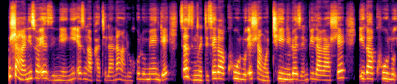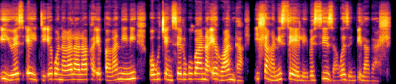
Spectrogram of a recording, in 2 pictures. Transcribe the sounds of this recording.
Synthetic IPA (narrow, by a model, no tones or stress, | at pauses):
inɬaŋanisɔezineŋiʔeziŋapʰatʰɛlanaŋalohulumɛndʱɛseziŋ͡ǀed̥ʱisɛɣakʰuluʔɛɬaŋotʰinilwɛzempʼilaɣaːɬɛiɣakʰuluʔijuɛsejd̥ʱiʔɛβɔnaɣalalapʰaʔɛb̥ʱaɣaniniɣoɣut͡ʃʼeŋisɛluɣuβanaʔɛrwandʱa | iɬaŋanisɛlɛβesizaɣwɛzempʼilaɣaːɬɛ̥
